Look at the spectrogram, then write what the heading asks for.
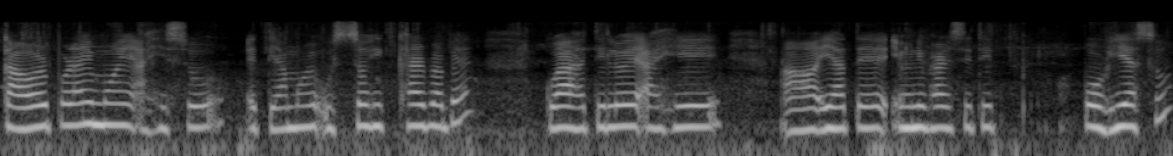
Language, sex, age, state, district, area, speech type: Assamese, female, 18-30, Assam, Kamrup Metropolitan, urban, spontaneous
